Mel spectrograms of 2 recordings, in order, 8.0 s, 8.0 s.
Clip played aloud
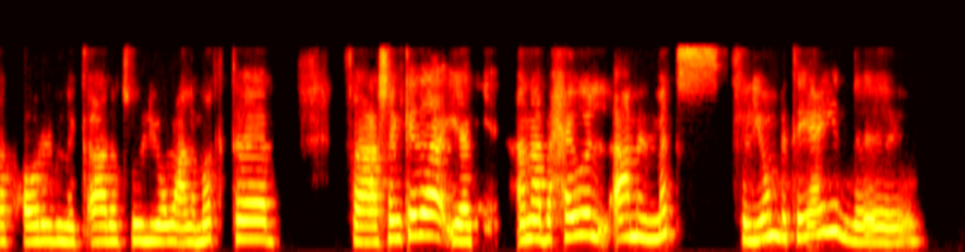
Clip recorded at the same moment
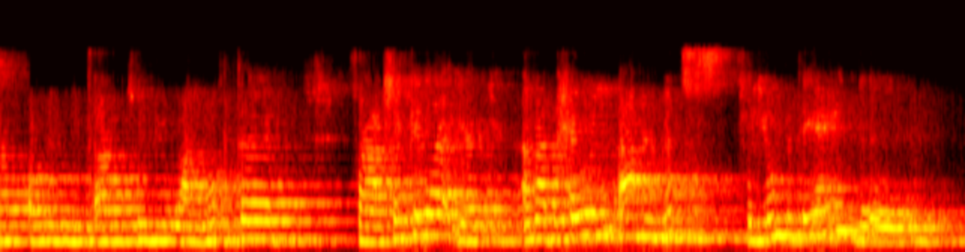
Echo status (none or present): present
